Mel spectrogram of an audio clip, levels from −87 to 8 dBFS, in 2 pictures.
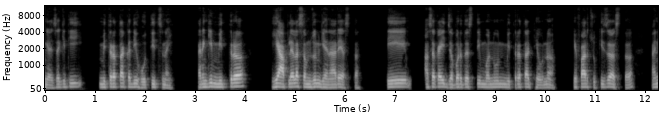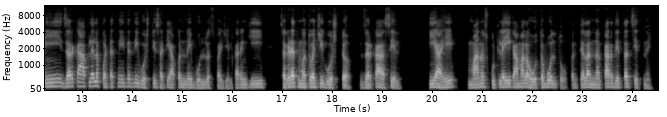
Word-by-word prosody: घ्यायचं, 110 +2 -3
की 130 - -4
ती 140 +2 -5 0.4
मित्रता 135 +3 +3
कधी 130 0 -1
होतीच 120 +2 -4
नाही. 100 -4 -5 0.5
कारण 125 +2 +1
की 145 - +2
मित्र 135 +3 +5 0.6
हे 140 +3 +4
आपल्याला 135 +2 +7
समजून 135 0 +1
घेणारे 115 0 0
असतात. 105 -2 -7 0.6
ते 135 +2 +1 0.3
असं 120 +4 +1
काही 135 -1 +4
जबरदस्ती 120 +2 -1
म्हणून 125 0 -3
मित्रता 120 +1 -1
ठेवणं 115 -3 -6 0.4
हे 115 - -2
फार 130 +2 +3
चुकीचं 125 +3 -1
असतं 110 0 -6 0.4
आणि 150 +4 -2
जर 150 +2 +6
का 160 +1 -1
आपल्याला 165 +2 +2
पटत 135 +1 -2
नाही 150 -1 -7
तर 150 -2 -5
ती 145 - -3
गोष्टीसाठी 120 -1 -5
आपण 120 +2 -3
नाही 115 0 -3
बोललंच 105 +1 -6
पाहिजे. 95 -2 -7
कारण 115 +1 -3
की 125 +2 -5 0.3
सगळ्यात 135 +4 +6
महत्वाची 130 +1 +2
गोष्ट 115 -1 -2 0.4
जर 115 +1 +2
का 130 -1 +4
असेल, 110 -3 -3 0.6
ही 130 +1 +1
आहे 120 +3 +3 0.3
माणूस 120 +4 +1
कुठल्याही 130 +2 +1
कामाला 130 +2 +2
हो 115 -3 +2
तर 130 - +4
बोलतो 130 -1 -2
पण 105 0 -8
त्याला 120 +2 +2
नकार 120 +2 0
देताच 125 +2 -1
येत 115 - -3
नाही. 95 -3 -12
125 Hz, 150 wpm, -23 LUFS, 115-135 Hz, 0.6 s, आपल्याला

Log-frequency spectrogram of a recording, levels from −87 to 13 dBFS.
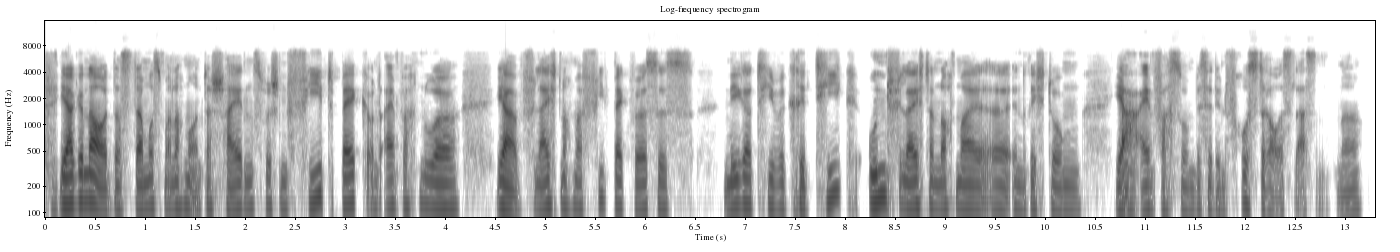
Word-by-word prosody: Ja, 130 0 +10
genau, 140 -7 +8
das 100 +1 -5
da 100 - +5
muss 115 0 -2
man - - -4
noch 110 - -1
mal 115 - -3
unterscheiden 110 0 +1
zwischen 120 -4 -2
Feedback 130 -2 0
und - - -7
einfach 115 +1 -3
nur 110 -3 +1 0.3
ja, - - +7
vielleicht 105 +4 -1
noch 120 -3 -7
mal 110 -2 -5
Feedback 120 -5 -4
versus 105 0 -3 0.3
negative 115 -1 -2
Kritik 145 - -4
und 140 +3 +2
vielleicht 115 0 +1
dann 115 - -3
nochmal, 105 -1 -1
äh, - - -13
in 100 -2 -8
Richtung, 100 0 -5 0.3
ja, - - +5
einfach - - 0
so 100 - -3
'n 95 - -11
bisschen 100 - -7
den - - -10
Frust - - -3
rauslassen, - - -7
ne? 90 +3 -9
110 Hz, 170 wpm, -25 LUFS, 105-120 Hz, 0.3 s, Ja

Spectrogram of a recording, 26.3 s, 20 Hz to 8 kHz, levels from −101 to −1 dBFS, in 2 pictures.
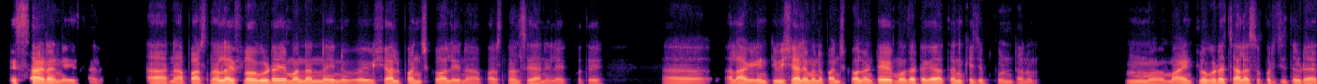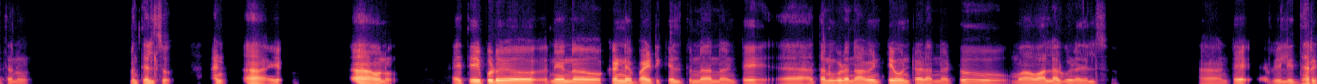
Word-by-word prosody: ఇస్తాడండి, 120 -5 +3
ఇస్తాడు. 105 +1 -18 0.5
ఆహ్, 115 -1 0
నా 110 - -2
పర్సనల్ 125 +5 +2
లైఫ్‌లో 135 +1 +3
గూడా 140 0 +5
ఏమన్నా 125 -2 +1 0.2
నేను 110 -1 -2 0.3
విషయాలు 120 +3 -1
పంచుకోవాలి, 110 -1 -3
నా 105 - -8 0.2
పర్సనల్స్ 105 +1 -8
గానీ, 105 0 -7
లేకపోతే 100 +1 -13 0.8
ఆహ్, 105 -1 -6 0.3
అలాగే 115 -1 +1
ఇంటి 110 +2 -7
విషయాలేమన్నా 115 -1 +2
పంచుకోవాలంటే, 125 +7 0 0.2
మొదటగా 125 +2 +2
అతనికే 115 +2 -4
జెప్పుకుంటాను. 100 -1 -10 1.0
హ్మ్. 115 0 -6
మ 110 - -4
మా 110 - 0
ఇంట్లో 115 +3 -2
గూడా 125 0 +3
చాలా 110 -2 +4
సుపరిచితుడే 110 +1 -5
అతను. 100 0 -8 1.1
హ్మ్. - - -5
తెలుసు. 120 -2 0 0.5
అన్ - - -1 0.3
ఆ! - - +7 0.2
ఎ - - 0 0.8
ఆ! - - +9
అవును. 110 -2 +2 0.7
అయితే 135 +2 -4
ఇప్పుడూ 145 -1 +7 0.5
నేనూ 120 0 +5 0.2
ఒక్కడినే 135 +3 +3
బయటికెళ్తున్నానంటే, 120 +2 -1 0.4
ఆహ్, 115 -1 -2
అతను 130 +5 -1
గూడా 135 -1 +4
నా - - +2
వెంటే 110 +4 +1
ఉంటాడన్నట్టూ, 115 +2 -3 0.5
మా 115 - -1
వాళ్ళకు 115 -1 0
గూడా 110 -1 -3
దెలుసు. 100 -2 -12 1.0
ఆ! 110 - -9
అంటే, 100 +5 -1 0.3
వీళ్ళిద్దరు 105 +3 -3
115 Hz, 130 wpm, -23 LUFS, 105-125 Hz, 1.1 s, ఆ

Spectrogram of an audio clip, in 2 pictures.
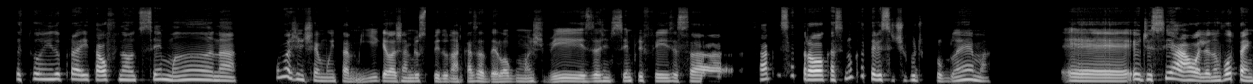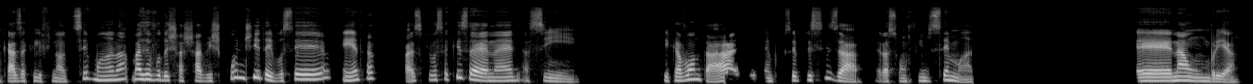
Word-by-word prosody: eu - - -4
estou 240 +2 -4
indo 235 +1 +1
para 240 - -1
aí 220 0 +1
tal 210 0 +4
final 210 -1 -2
de 205 - -12
semana". 205 -4 0 0.3
Como 335 +3 -4
a 345 - +2
gente 230 -7 -4
é - - -1
muito 160 -1 -7
amiga 155 +3 -4
ela 150 - +3
já 150 +1 -4
me 150 - -2
hospedou 145 -2 -4
na - - -3
casa 140 +1 -3
dela 125 +1 -2
algumas 140 +2 -6
vezes. 145 +1 -1
A 150 - +2
gente 155 0 -5
sempre 170 +2 -4
fez 155 -3 -3
essa 150 0 -2 0.5
sabe, 235 +2 -1
essa 415 -1 -8
troca 215 0 +9
assim, 210 - -6
nunca 345 +5 -8
teve 235 - +3
esse 215 -3 0
tipo 185 +2 -4
de - - -12
problema. 170 +2 -2 0.7
Eh, 155 -2 +3
eu 245 - +5
disse: 225 +4 -1
"Ah, 200 -6 +7
olha, 175 -3 +4
eu - - 0
não 180 - 0
vou 245 +5 +3
estar 250 - +3
em 165 - -2
casa 155 -1 0
aquele 155 -2 -8
final 140 -3 -7
de - - -16
semana, 225 -3 -1
mas 240 0 +3
eu 235 - +3
vou 210 - -2
deixar 190 -3 -3
a - - -5
chave 160 -2 -3
escondida 305 - -1
e - - +3
você 230 - +1
entra, 215 +8 -1 0.3
faz - - -1
o - - -13
que 215 - -13
você 215 +2 -5
quiser", 220 - +3
né. 170 +2 -1
Assim, 145 -8 -7 0.8
fica 175 -2 -2
à - - +2
vontade, 230 +2 +3 0.2
o 425 - -14
tempo 155 - -10
que - - -21
você 190 - -2
precisar. 205 - -1
Era - - -4
só 145 - -9
um - - -6
fim 165 - -7
de 155 - -7
semana. 165 - -2 1.6
Eh, 170 +1 +7
na 190 0 +6
Úmbria. 140 -10 -1
185 Hz, 210 wpm, -22 LUFS, 155-225 Hz, 1.6 s, troca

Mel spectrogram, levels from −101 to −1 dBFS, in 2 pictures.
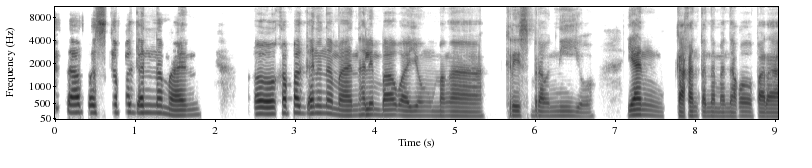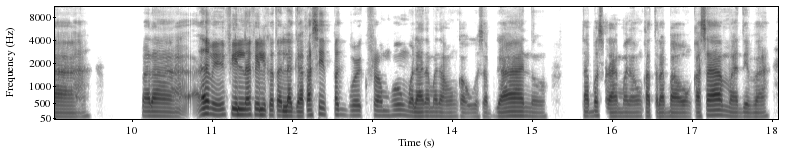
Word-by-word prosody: Tapos 225 -1 +4
kapag 230 -1 0
ano 220 0 -5
naman. 145 -6 +2 0.9
Oo, 185 0 +7
kapag 210 +2 +3
ano 210 +1 -4
naman, 150 -8 0
halimbawa 155 -3 0
yung 130 0 -8
mga 125 -1 -3 0.3
Chris 135 -2 -2
Brown, 125 -1 -4
Ne-yo 130 -3 -10 0.4
'yan 145 -4 +3
kakanta 130 -2 +1
naman 120 -1 -6
ako 125 +1 -4
para, 115 -1 +1 1.1
para 130 0 0 0.5
alam 175 +2 +7
mo 175 - +1
yun 160 - -4
feel 165 0 +6
na 160 - +4
feel 160 -1 +4
ko 150 - -2
talaga 130 -3 +2
kasi 150 +5 +2
pag 160 -1 -4
work 145 0 -6
from 140 -2 -5
home 150 +2 -6
wala 120 -2 0
naman 120 -1 -5
akong 115 0 -7
kausap 110 -1 -9
gaano, 120 -2 0 0.4
tapos 125 +2 -4
wala 115 0 0
naman 115 0 -7
akong 115 - -11
katrabahong 110 -2 -3
kasama 135 -1 +3
'di 115 -1 -6
ba. 110 +1 -6
130 Hz, 155 wpm, -27 LUFS, 120-155 Hz, 1.1 s, Oo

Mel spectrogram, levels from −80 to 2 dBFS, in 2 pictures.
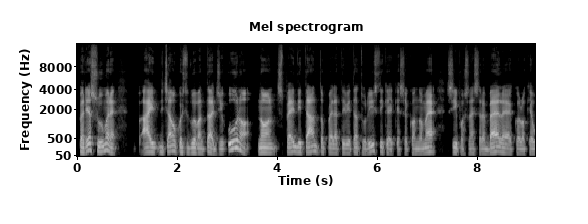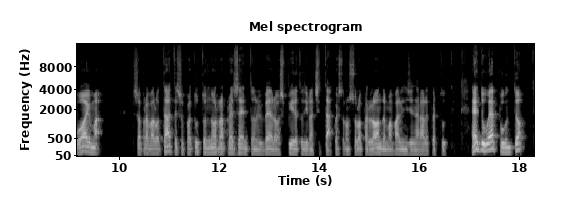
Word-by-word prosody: per 115 -1 +1
riassumere, 155 -5 +3 0.5
hai 120 -1 +6
diciamo 130 +4 0
questi 115 -1 -4
2 115 +1 +1
vantaggi. 95 -2 0
1: 205 +5 +2
non 110 0 +2
spendi 120 0 +1
tanto 120 0 +2
per 110 -1 -3
le - - 0
attività 105 +2 -4
turistiche, 120 +4 -4
che 95 - -9
secondo 100 0 -6
me, 125 +4 +4 0.2
sì, 115 -1 -3
possono 95 +2 -7
essere 95 -1 -5
belle, 110 -1 +4
quello 95 -1 -4
che 95 +1 -8
vuoi, 125 +6 +4
ma 110 -1 +1 0.6
sopravvalutate, 100 0 -2
soprattutto 115 -2 -6
non 110 +2 -2
rappresentano 105 -3 -3
il 90 -1 -9
vero 95 -2 0
spirito 95 +1 -3
di 95 - -5
una 90 -1 -4
città. - - -3
Questo - - -10
non 95 +1 -7
solo 100 +1 -4
per 95 - -5
Londra, 100 0 +2
ma 90 0 -3
vale 95 +1 -2
in 90 - -5
generale 85 -1 -5
per - - -10
tutti. - - -12 0.3
E 190 - +8
2: 175 0 +7
appunto 115 - +1
110 Hz, 165 wpm, -26 LUFS, 95-120 Hz, 0.6 s, E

